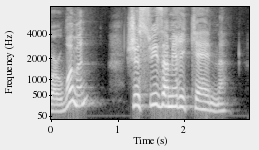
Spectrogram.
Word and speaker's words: américaine: If you are a woman, je suis américaine, américaine. Américaine. Flatten your tongue on the N and close it, N. Here, try this. Say egg, and then N.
